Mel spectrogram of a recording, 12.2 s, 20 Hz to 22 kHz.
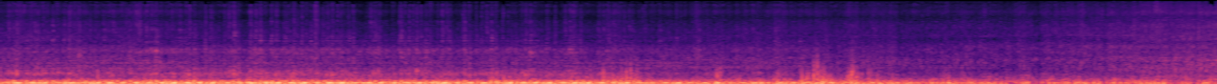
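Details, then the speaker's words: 1966 Chevelle SS clone, 327 small block V8, 4-speed, at idle: deep, even burble with steady lope, no ticks or misses; sounds healthy, normal idle. "we got it fired up sounds healthy it's a top notch car guys"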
